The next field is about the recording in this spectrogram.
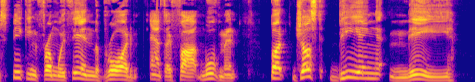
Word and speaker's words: Antifa: You may have noticed what I've been saying Antifa very pointedly, pronouncing it that way, the old school way. When the term first came into widespread currency, maybe about a generation ago, that was the accepted pronunciation, Antifa. Increasingly, the newfangled pronunciation of Antifa is becoming ubiquitous.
